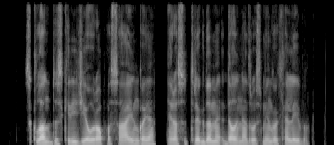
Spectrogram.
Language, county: Lithuanian, Vilnius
